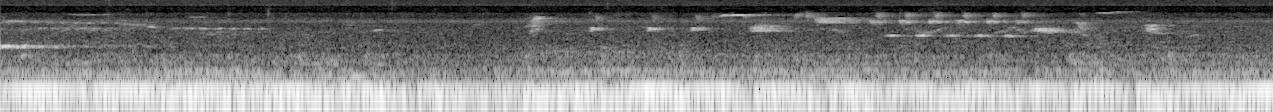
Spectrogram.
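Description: Faint, short high-pitched bird chirps, scattered through the middle and including a quick run of several, over a steady low hum. At the very start a drawn-out chicken call fades out.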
